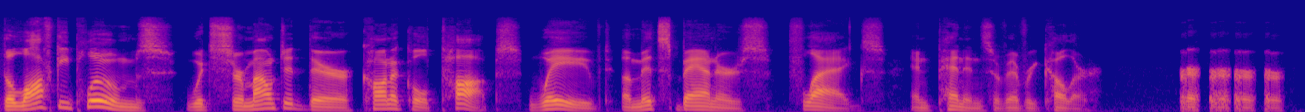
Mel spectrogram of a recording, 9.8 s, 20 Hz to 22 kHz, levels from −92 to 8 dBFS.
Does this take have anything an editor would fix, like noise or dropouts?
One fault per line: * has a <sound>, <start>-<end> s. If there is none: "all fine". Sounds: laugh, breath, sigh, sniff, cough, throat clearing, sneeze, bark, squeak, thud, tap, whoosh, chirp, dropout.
* has a laugh, 8.8-9.6 s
